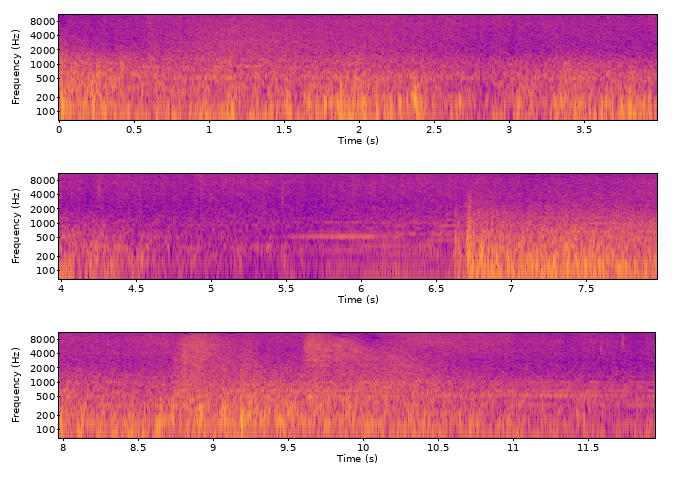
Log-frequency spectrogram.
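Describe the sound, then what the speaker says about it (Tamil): A storm rages with loud rolling thunder, steady rain and gusting wind, the roar dipping briefly before a sharp thunderclap brings it back to full strength and holds it there. "மீண்டும் புயல் வந்தது"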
